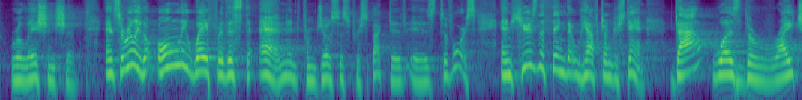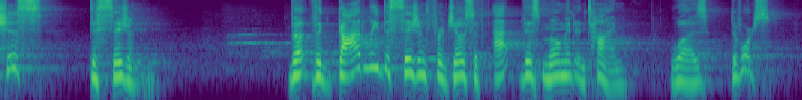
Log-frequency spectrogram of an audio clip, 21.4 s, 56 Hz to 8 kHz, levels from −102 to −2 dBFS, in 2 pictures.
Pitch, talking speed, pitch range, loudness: 185 Hz, 125 wpm, 155-220 Hz, -30 LUFS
